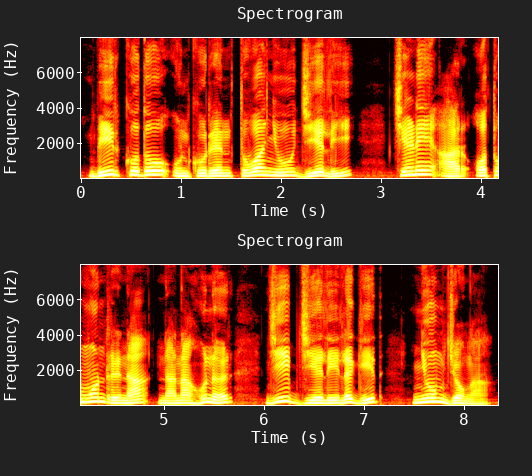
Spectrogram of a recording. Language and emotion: Santali, neutral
